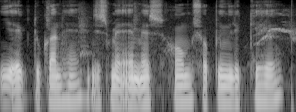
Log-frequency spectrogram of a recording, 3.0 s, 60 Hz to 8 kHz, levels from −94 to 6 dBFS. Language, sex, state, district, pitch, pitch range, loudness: Hindi, male, Arunachal Pradesh, Papum Pare, 95 Hz, 95-100 Hz, -19 LUFS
